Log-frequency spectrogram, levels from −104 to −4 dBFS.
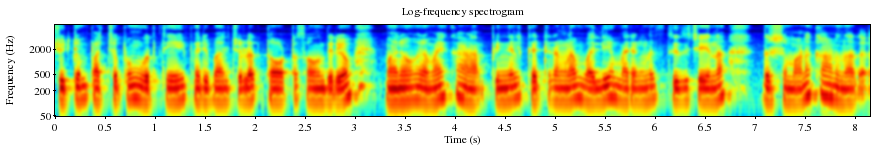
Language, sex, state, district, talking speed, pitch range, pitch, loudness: Malayalam, male, Kerala, Kollam, 110 wpm, 115-125 Hz, 115 Hz, -18 LUFS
